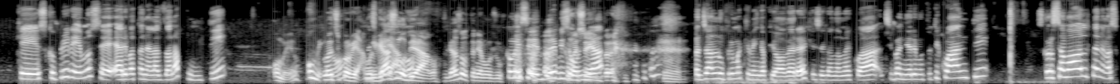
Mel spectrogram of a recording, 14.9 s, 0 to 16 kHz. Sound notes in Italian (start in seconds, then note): 6.9 risate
